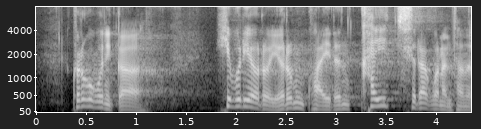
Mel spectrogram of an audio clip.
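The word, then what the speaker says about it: קיץ: 보니까 히브리어로 여러분 과일은 카이츠 라고 나타나 로 쓰고 끝은 캐치 라고 난 다 넣었습니다 근데 모음 자는 술 다 똑같아요 단지 발음이 카이츠 캐치 들어 버립니다 그러니까 카이츠 즉 여러분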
